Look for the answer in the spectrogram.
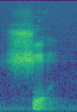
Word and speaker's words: shi: The number 4 is pronounced shi. – S-H-I. – Yeah, shi or she.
